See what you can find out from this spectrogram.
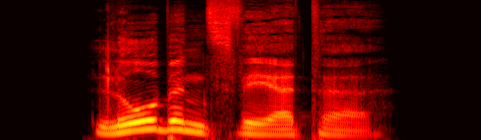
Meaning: inflection of lobenswert: 1. strong/mixed nominative/accusative feminine singular 2. strong nominative/accusative plural 3. weak nominative all-gender singular
- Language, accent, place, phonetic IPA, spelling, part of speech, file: German, Germany, Berlin, [ˈloːbn̩sˌveːɐ̯tə], lobenswerte, adjective, De-lobenswerte.ogg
